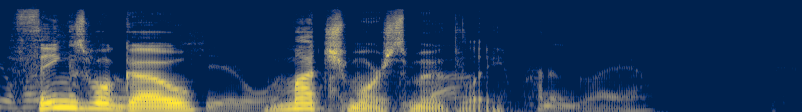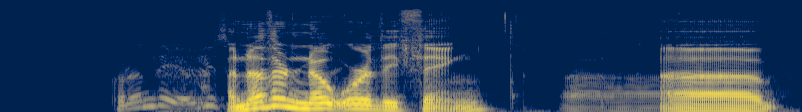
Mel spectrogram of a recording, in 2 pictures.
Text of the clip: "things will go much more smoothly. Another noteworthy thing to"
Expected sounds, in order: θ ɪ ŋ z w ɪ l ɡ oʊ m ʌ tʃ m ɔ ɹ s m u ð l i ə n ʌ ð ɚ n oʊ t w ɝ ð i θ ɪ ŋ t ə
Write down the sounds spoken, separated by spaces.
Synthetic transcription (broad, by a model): θ ɪ ŋ z w ɪ l ɡ oʊ m ʌ tʃ m ɔ ɹ s m u ð l i ə n ʌ ð ɚ n oʊ t w ɝ ð i θ ɪ ŋ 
